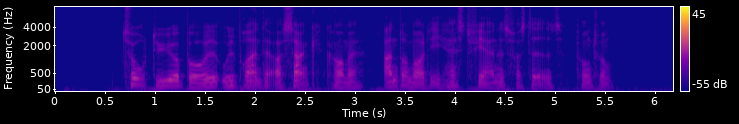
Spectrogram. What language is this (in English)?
Danish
